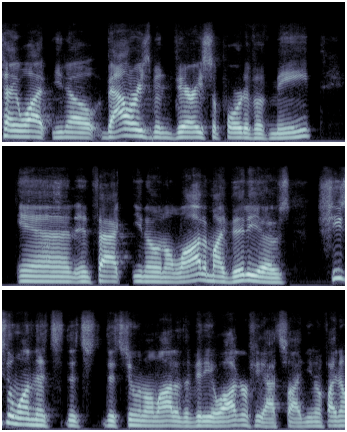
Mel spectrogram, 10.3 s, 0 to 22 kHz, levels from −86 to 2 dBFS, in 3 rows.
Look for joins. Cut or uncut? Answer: uncut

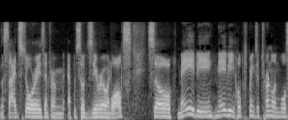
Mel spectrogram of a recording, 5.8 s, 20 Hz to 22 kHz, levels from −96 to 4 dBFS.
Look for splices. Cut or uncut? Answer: cut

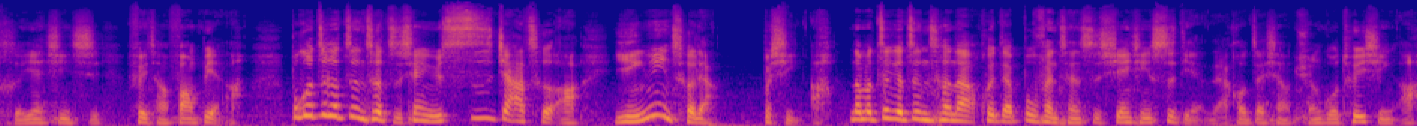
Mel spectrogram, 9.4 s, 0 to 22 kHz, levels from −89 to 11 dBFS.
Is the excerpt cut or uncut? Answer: uncut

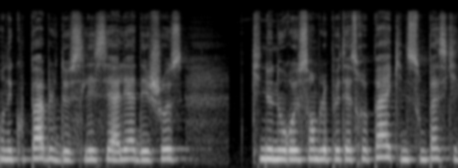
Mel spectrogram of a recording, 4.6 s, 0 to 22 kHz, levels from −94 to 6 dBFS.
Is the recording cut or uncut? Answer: uncut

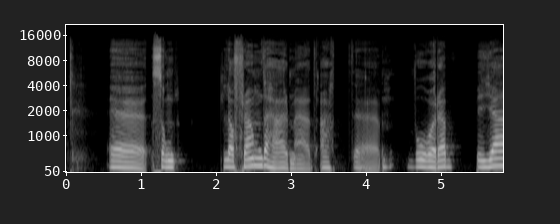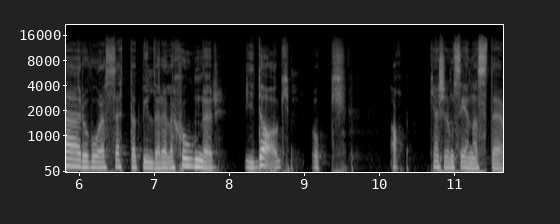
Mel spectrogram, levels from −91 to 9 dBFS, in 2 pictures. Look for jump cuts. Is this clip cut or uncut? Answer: uncut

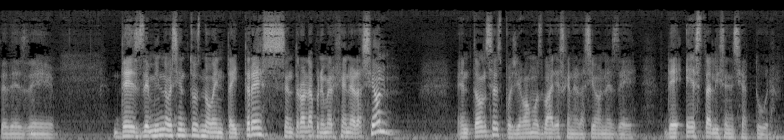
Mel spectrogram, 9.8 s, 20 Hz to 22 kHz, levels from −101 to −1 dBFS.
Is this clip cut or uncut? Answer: uncut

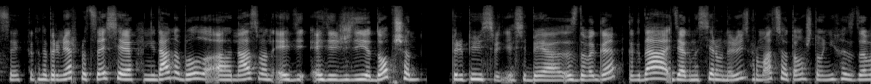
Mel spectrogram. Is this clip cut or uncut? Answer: cut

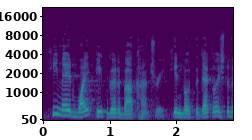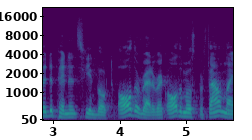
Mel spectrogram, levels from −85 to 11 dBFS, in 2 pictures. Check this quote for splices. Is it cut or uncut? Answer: cut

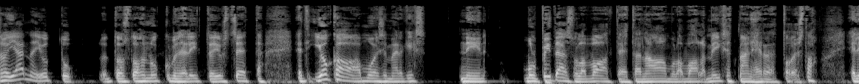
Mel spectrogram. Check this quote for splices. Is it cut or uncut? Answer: uncut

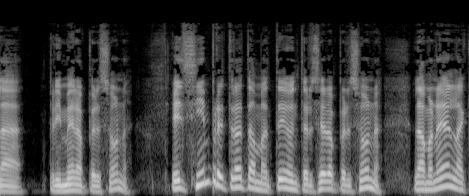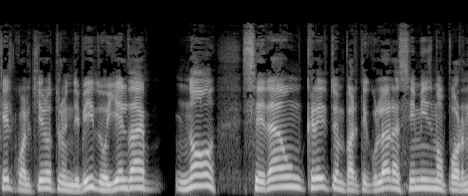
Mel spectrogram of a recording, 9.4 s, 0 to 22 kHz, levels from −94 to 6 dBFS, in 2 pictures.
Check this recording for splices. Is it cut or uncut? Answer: cut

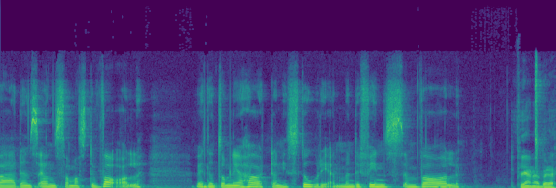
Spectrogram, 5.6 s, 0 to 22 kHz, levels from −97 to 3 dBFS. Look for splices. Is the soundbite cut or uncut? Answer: uncut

